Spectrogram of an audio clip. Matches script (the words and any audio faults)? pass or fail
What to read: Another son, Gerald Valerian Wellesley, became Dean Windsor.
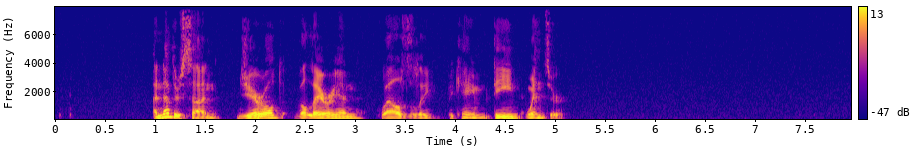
pass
